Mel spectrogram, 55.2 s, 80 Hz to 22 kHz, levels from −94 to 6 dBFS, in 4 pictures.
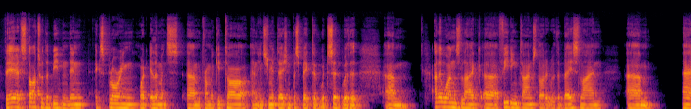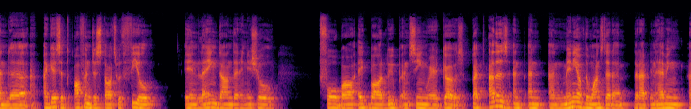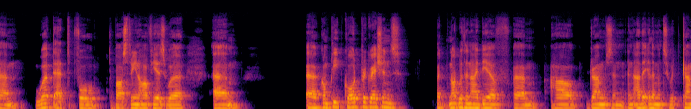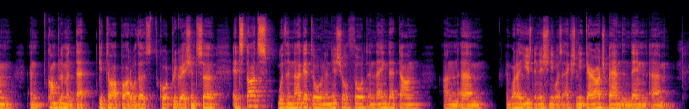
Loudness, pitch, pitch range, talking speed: -20 LUFS, 105 Hz, 100-110 Hz, 155 wpm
